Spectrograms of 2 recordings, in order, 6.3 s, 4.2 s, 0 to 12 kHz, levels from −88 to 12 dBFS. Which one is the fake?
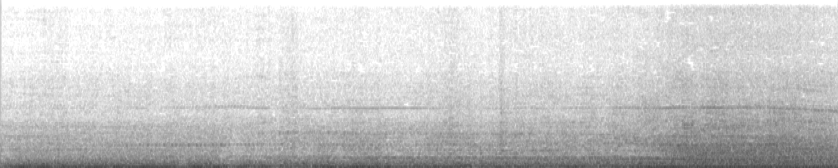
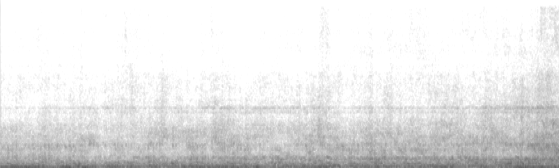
second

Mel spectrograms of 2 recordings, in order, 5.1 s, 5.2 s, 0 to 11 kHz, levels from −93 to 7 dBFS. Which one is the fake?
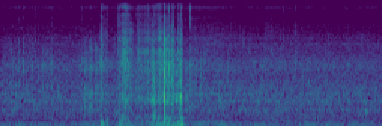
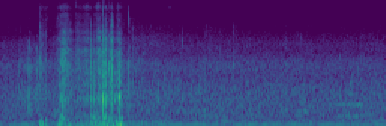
first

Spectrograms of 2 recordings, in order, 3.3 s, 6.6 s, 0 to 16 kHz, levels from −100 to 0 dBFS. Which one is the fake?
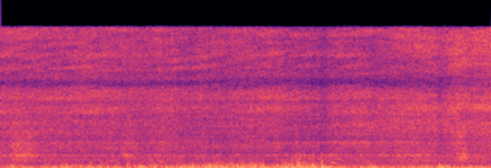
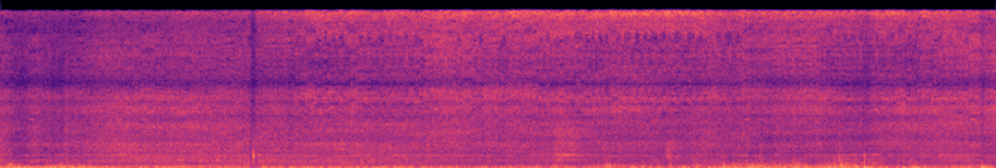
second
